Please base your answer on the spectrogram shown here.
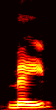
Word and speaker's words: made: Made. Look at the letters in the word. Let's spell it out loud. M-A-D-E. The letter A stands for the long A sound, and the E is silent.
